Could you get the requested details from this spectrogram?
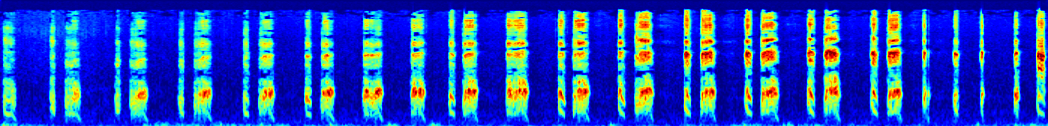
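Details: Caged Pamir chukar partridge, four years old, a tethered hunting bird, repeating rhythmic chuk notes that start softer and grow louder and denser, about two and a half per second.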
